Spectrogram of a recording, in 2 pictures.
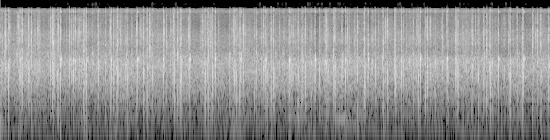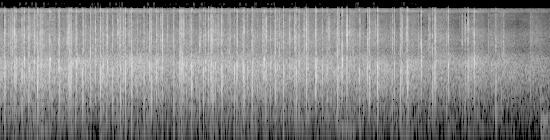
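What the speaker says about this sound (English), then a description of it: "let's give a round of applause" Sustained applause from a crowd fills the whole stretch, dense and steady, tapering slightly at the very end.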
